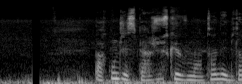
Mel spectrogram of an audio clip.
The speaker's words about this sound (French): parce qu'il y a un petit peu de vent. J'ai changé de téléphone, je sais pas ce que ça va donner.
